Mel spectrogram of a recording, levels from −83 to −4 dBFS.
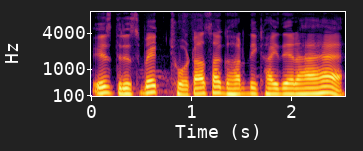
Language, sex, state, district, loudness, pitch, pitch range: Hindi, male, Jharkhand, Garhwa, -11 LUFS, 145 Hz, 140-165 Hz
